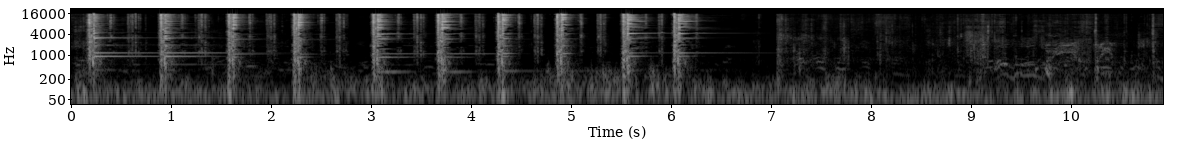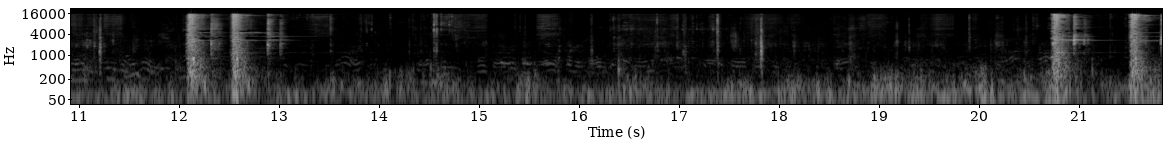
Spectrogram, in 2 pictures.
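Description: A rifle lever clacks as it is worked between shots.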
